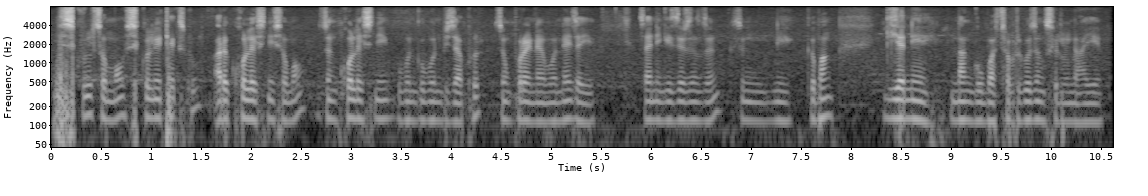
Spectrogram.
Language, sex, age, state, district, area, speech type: Bodo, male, 18-30, Assam, Chirang, urban, spontaneous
